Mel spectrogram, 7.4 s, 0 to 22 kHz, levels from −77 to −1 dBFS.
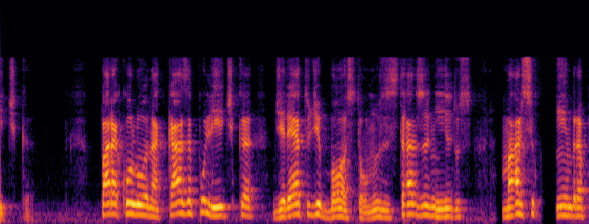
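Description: Choppy stretches break up the speech from 5.04 to 5.66 s and again from 6.07 to 6.97 s: repeated packet loss (robotic sound). Lost packets were patched by stretching the preceding sound, with roughly a third of each span filled in, the longest hole 194 ms. The G.722 call path shows as nothing above 8 kHz.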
